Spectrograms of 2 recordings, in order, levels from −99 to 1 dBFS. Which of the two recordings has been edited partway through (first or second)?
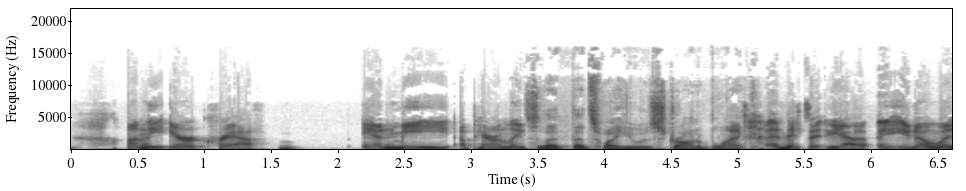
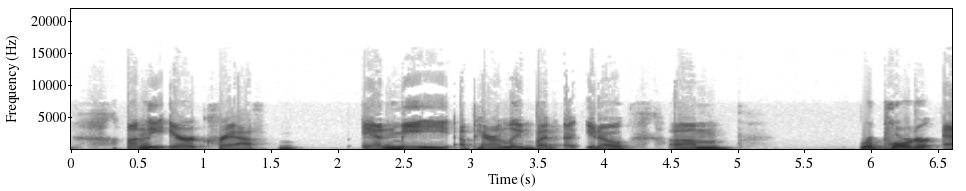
first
